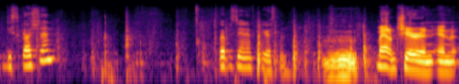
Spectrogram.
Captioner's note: gavel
